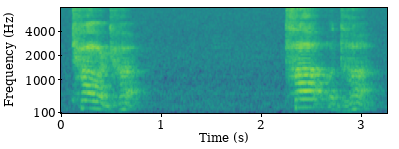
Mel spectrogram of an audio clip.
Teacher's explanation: वर्गों के दूसरे और चौथे व्यंजन महाप्राण है क्योंकि उनको बोलने में प्राणवायु को हम ज्यादा फेंकते हैं बाहर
